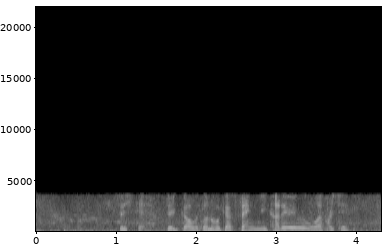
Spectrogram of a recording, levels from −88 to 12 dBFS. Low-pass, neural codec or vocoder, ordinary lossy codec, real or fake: 3.6 kHz; codec, 24 kHz, 0.9 kbps, WavTokenizer, medium speech release version 1; none; fake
